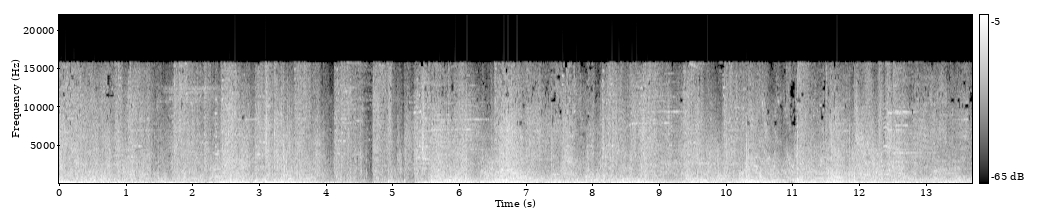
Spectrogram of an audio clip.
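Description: Spells crackle and explode in a fast fight.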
